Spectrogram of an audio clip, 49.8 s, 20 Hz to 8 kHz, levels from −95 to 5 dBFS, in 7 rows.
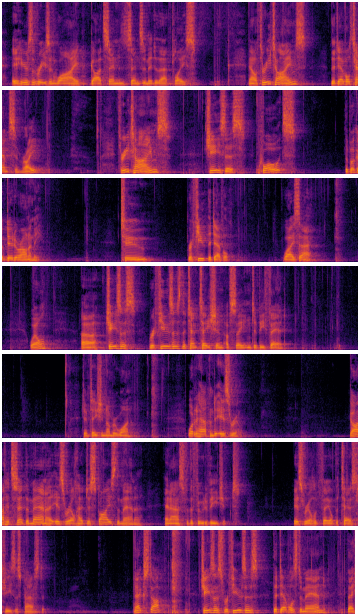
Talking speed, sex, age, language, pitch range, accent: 100 wpm, male, 60-79, English, 140-170 Hz, American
